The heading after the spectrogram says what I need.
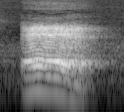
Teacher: É quando o queixo baixa e pronuncia o fonema prolongadamente. Tu tem que prolongar o som.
